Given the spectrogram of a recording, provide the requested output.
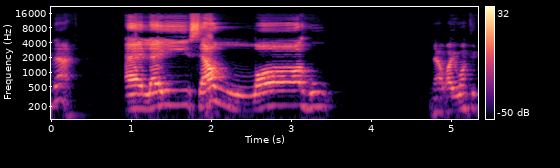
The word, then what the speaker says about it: أَلَيْسَ: أَلَيْسَ. All the letters are light. And then the name of Allah is heavy. Okay? Except the ha letter in the end. So we pronounce it like that. أَلَيْسَ اللَّهُ.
